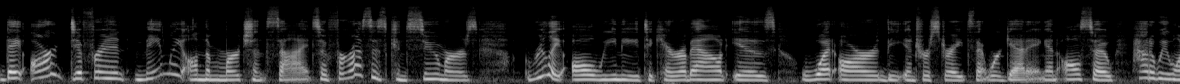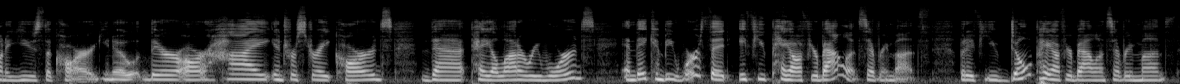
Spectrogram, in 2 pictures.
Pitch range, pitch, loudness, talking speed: 200-235 Hz, 210 Hz, -21 LUFS, 195 wpm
